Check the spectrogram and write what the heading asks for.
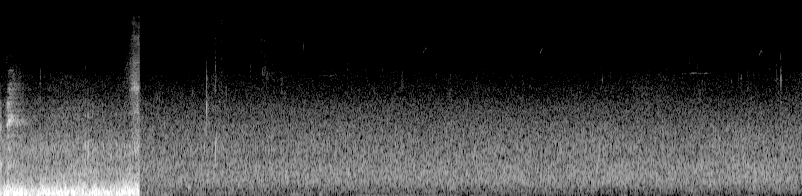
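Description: Wind buffeting the microphone over rushing creek water, cutting off abruptly just under two seconds in. After that, a faint, steady wash of flowing stream water.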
